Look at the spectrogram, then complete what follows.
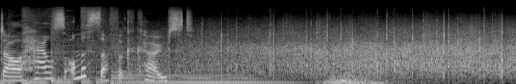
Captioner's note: audience clapping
